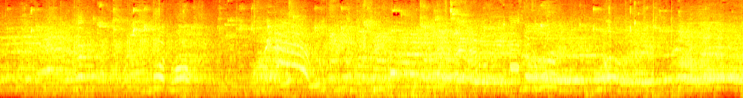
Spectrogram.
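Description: Spectators shouting and cheering in an echoing school gymnasium, with a basketball bouncing on the hardwood floor. The crowd noise grows louder about five seconds in.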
